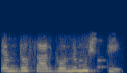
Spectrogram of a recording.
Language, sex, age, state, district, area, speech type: Kashmiri, female, 18-30, Jammu and Kashmir, Kupwara, rural, conversation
